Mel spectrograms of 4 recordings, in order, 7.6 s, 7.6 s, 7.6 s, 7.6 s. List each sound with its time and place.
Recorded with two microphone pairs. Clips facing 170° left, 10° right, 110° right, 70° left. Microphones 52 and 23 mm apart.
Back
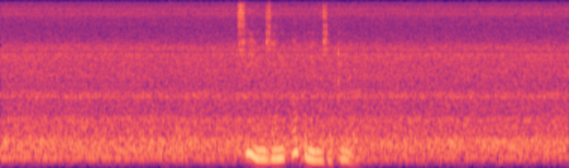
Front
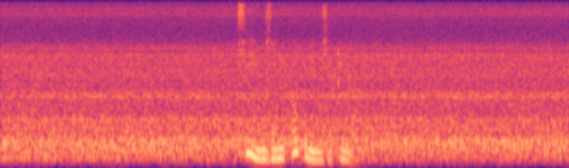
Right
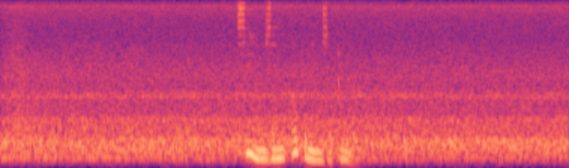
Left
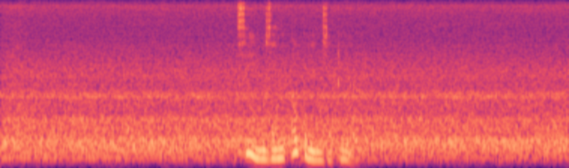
3.2 s a man speaking: 30° left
